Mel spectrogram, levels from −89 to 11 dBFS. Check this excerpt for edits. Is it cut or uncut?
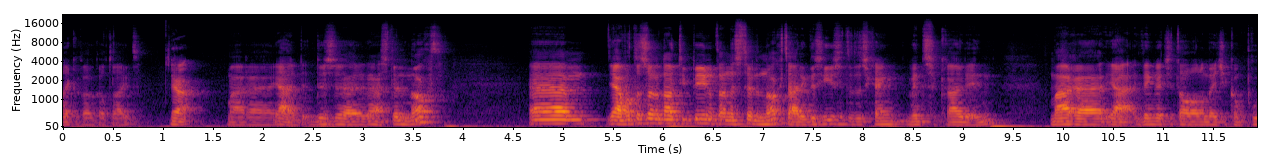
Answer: uncut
